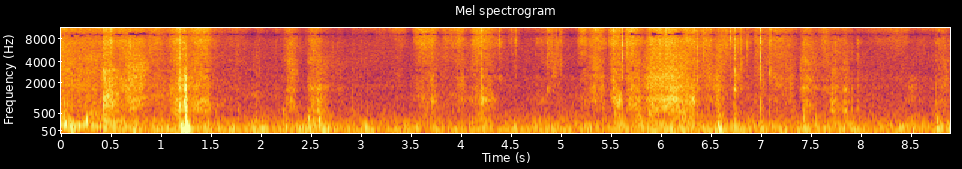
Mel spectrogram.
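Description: Soft, quiet handling sounds of a basting brush being dipped into a plastic tub of marinade and spread over a whole raw chicken, with scattered small clicks and one sharper click about a second in.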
